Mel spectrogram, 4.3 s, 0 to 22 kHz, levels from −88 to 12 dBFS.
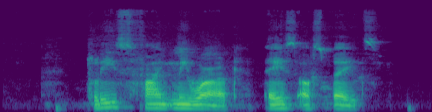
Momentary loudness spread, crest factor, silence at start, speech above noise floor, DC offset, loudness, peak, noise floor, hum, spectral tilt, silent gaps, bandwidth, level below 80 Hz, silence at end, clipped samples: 13 LU; 18 dB; 0.9 s; 41 dB; under 0.1%; -19 LUFS; -2 dBFS; -59 dBFS; none; -7.5 dB/octave; none; 16 kHz; -58 dBFS; 0.6 s; under 0.1%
